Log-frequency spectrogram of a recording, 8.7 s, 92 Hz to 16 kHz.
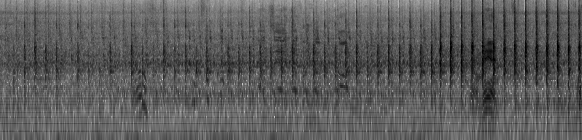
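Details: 2003 GMC pickup with LB7 Duramax diesel at idle and with throttle: hard, sharp knock about three per second with lots of black smoke; stuck-open fuel injector, fixed by new injectors.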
